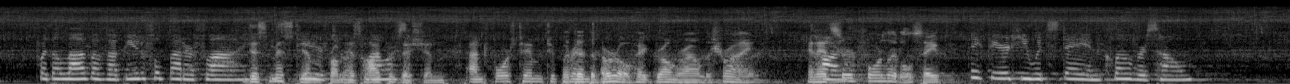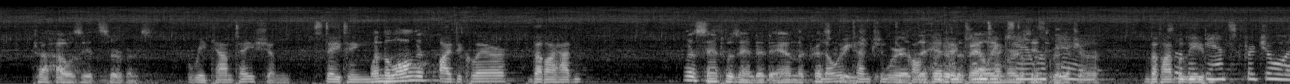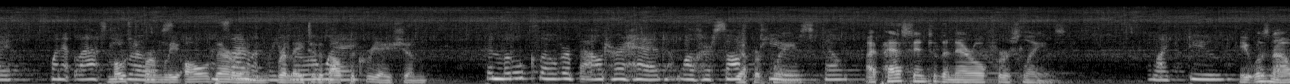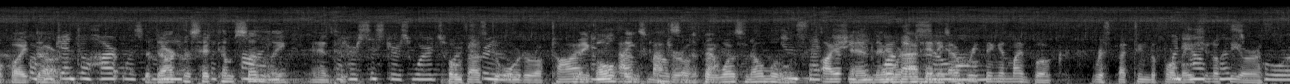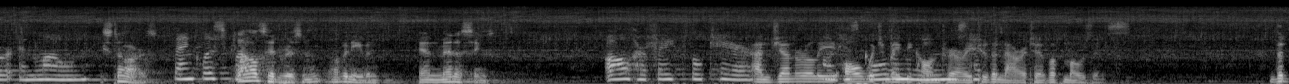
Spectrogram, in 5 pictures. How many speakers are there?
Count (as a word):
three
